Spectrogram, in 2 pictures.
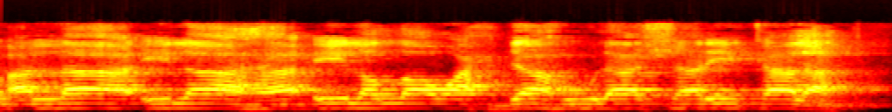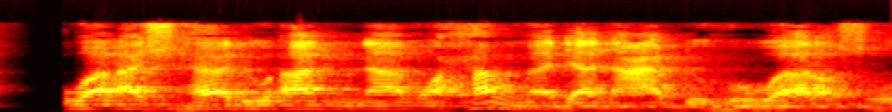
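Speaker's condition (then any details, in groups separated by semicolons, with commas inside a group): No condition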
